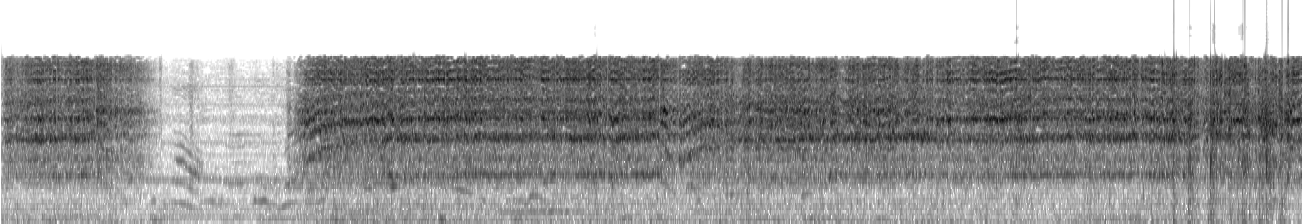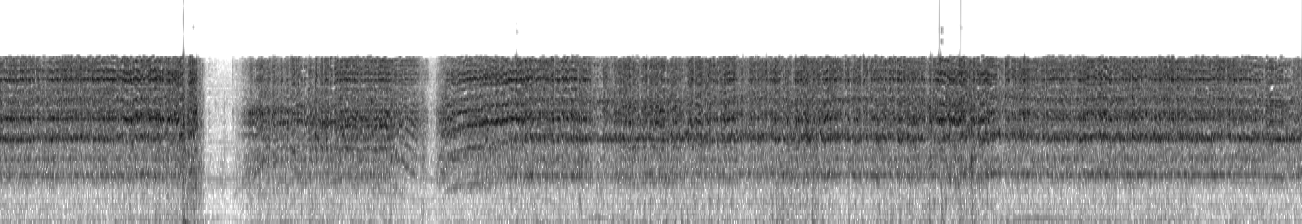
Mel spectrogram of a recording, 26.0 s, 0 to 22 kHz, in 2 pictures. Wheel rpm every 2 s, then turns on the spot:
140, 60, 220, 210, 220, 220, 220, 160, 150, 200, 230, 230, 230.
16-18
